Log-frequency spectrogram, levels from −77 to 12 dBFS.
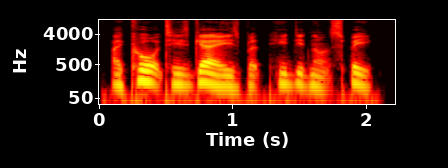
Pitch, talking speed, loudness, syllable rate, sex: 125 Hz, 245 wpm, -17 LUFS, 4.8 syllables/s, male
